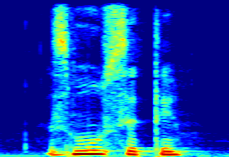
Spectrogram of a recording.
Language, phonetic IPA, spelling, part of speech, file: Ukrainian, [ˈzmusete], змусити, verb, Uk-змусити.ogg
- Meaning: to force, to coerce, to compel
